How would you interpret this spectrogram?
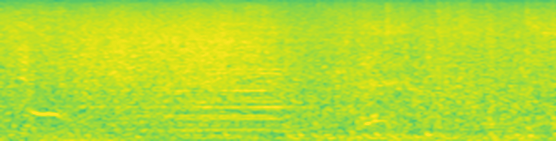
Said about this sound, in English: Water roils near a boulder. The rapids suck Jeff in, spinning him onto his side, then his belly.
